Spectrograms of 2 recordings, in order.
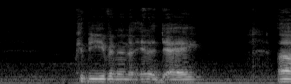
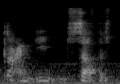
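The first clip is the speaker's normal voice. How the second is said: slow, softer mock scorn under the breath; mock disgust; 2 semitones higher, 6 dB quieter, slower than usual. Host imitating their old hypervigilant reaction, mock disgust. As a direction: act out a muttered judgment.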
